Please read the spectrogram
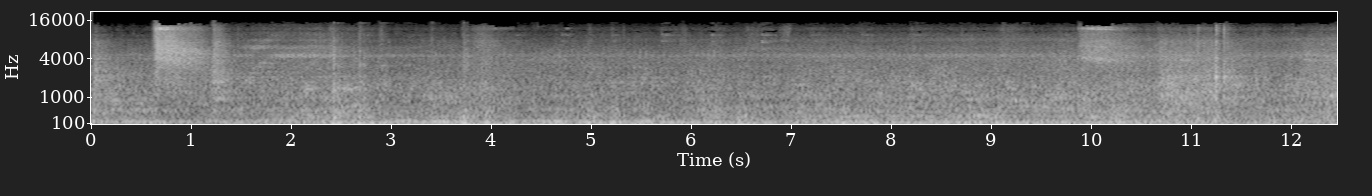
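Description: Iron Gwazi's Rocky Mountain Construction hybrid coaster train rolling slowly along the final brake run into the station, with a steady low rumble of wheels on track. Brief hissing bursts come about half a second in and again near the end.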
